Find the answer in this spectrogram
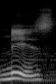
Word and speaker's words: Ms: of the form of a dress pronounced Miz that is used by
